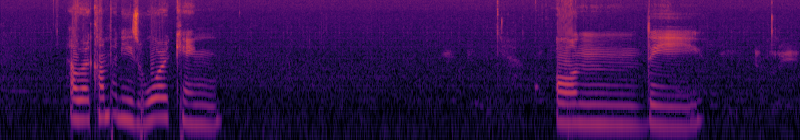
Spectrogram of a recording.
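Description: A man speaks into a microphone in short bursts with long pauses.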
